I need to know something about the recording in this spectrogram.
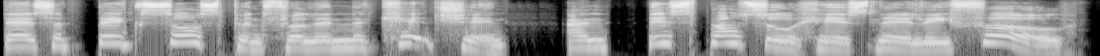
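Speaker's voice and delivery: a hint of an earnest lad; boy's reply. A narrator's reading. Boy answers his father.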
